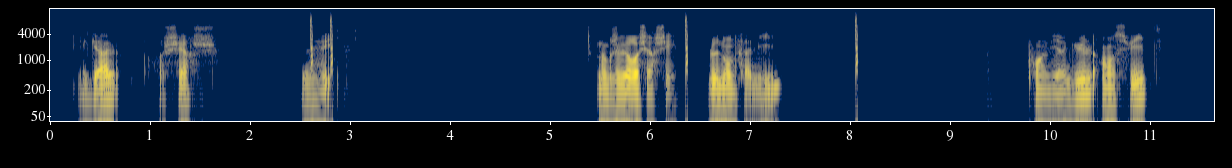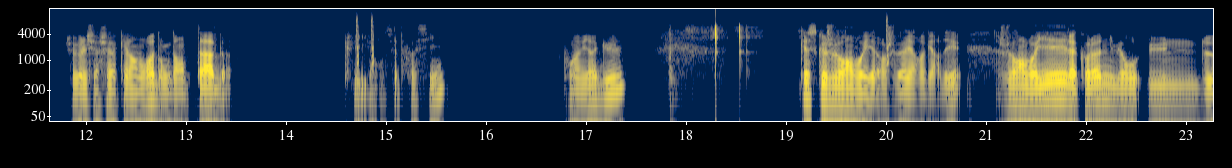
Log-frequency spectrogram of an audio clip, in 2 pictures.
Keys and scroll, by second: 0.3-1.6 typing.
